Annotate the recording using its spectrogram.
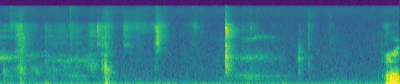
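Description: Faint handling of a binder page of plastic card sleeves being turned: a few soft clicks and rustles, otherwise near silence.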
